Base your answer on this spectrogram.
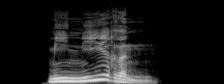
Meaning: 1. to mine, to dig tunnels, galleries (but not used for the extraction of raw materials, see abbauen instead) 2. to mine (equip with explosive devices)
- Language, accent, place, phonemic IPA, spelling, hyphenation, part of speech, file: German, Germany, Berlin, /miˈniːʁən/, minieren, mi‧nie‧ren, verb, De-minieren.ogg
